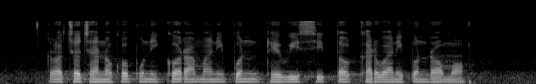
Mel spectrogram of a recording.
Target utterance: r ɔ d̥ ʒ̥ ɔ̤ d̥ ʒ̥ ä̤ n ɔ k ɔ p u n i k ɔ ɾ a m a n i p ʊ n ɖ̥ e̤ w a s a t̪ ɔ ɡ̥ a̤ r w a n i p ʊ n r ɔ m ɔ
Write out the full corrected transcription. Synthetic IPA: r ɔ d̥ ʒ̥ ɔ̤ d̥ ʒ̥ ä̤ n ɔ k ɔ p u n i k ɔ ɾ a m a n i p ʊ n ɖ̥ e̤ w i s i t̪ ɔ ɡ̥ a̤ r w a n i p ʊ n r ɔ m ɔ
